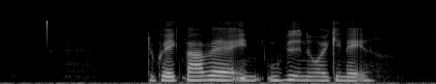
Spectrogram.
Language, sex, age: Danish, female, 67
